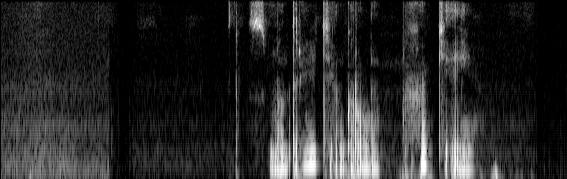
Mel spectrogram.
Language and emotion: Russian, sad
